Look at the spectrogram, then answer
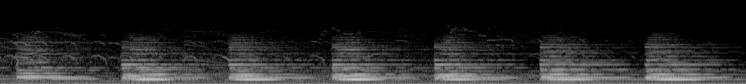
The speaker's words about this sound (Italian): sentite i gabbiani sotto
